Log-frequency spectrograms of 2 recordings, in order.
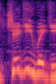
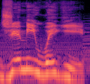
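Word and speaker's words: Jiggywiggy: Oh, it's Jiggy Wiggy Banjo, not Jimmy. Imagine, imagine calling it Jimmy Wiggy when it's Jiggy Wiggy.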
